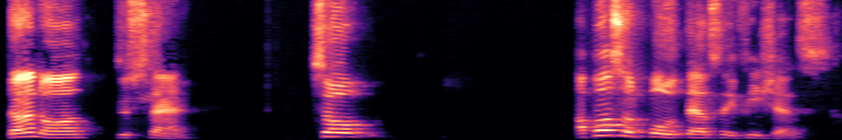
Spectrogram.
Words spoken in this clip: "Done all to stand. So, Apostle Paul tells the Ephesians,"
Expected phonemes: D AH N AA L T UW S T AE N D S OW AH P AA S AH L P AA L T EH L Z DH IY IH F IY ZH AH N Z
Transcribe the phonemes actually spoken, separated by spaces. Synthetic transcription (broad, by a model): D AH N AA L T UW S T AE N D S OW AH P AA S AH L P AA L T EH L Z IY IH F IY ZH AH N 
